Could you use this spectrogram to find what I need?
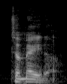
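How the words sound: The middle vowel is said the American way. "in America, more commonly you hear tomato"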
